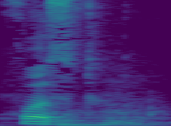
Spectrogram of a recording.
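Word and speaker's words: first: मी तुम्हाला कळावा त्यासाठी R silent आहे ना याच्यामध्ये फर्स्ट पहिला किंवा पहिले ठीक आहे फर्स्ट र लिहूच नका आर सायलेंट आता फर्स्ट आला याचा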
